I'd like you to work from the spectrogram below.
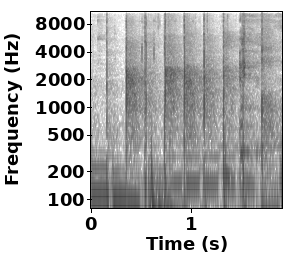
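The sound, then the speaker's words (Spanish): Hands clapping at a quick, steady pace, about ten sharp claps in under two seconds, with a low hum underneath and no talking. “Todavía no tenemos presupuesto para meter. aplausos. Entonces tenemos que aplaudir.”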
